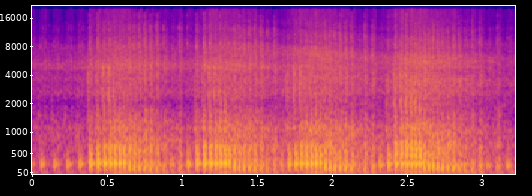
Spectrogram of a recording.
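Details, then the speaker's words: Carbureted motorcycle, cold, on choke with a little throttle: engine keeps firing with gentle rhythmic surge about every two-thirds of a second after running too rich and missing; normal cold idle on choke. "see now too rich can't run but now when we start it a little bit of throttle now it will sit there and happily happily run"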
